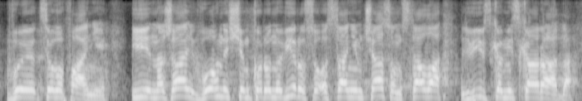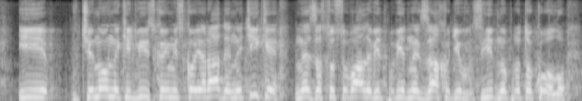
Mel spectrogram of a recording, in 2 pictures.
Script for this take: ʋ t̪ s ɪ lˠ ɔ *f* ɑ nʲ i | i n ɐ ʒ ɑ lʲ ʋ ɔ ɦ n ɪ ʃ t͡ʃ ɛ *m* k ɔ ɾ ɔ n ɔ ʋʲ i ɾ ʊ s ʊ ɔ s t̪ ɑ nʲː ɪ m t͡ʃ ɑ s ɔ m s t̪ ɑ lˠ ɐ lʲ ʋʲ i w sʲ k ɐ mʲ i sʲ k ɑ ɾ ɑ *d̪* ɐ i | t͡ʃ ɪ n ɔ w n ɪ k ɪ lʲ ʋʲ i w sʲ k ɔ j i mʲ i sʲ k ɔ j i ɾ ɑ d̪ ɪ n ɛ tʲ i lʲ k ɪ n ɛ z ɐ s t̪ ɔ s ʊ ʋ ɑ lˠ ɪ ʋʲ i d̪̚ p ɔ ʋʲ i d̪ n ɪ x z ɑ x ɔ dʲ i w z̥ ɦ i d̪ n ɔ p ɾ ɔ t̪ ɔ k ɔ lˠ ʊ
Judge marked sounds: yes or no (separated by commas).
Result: yes, yes, yes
